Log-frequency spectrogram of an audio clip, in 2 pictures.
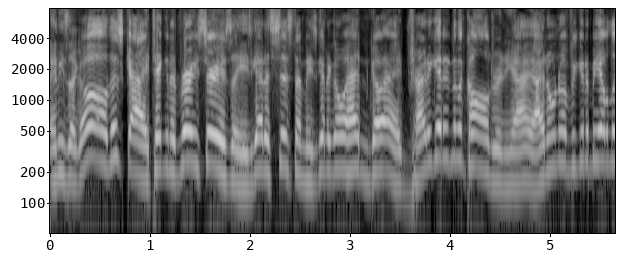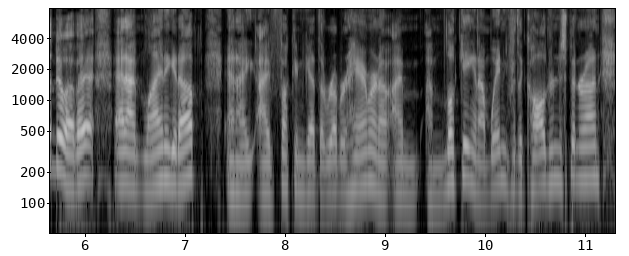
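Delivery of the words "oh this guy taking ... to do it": mocking, pitched-up, teasing carnival barker patter. Retelling how a carnival barker teased a player: imitating a barker mocking someone. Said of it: "he's making fun of me".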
